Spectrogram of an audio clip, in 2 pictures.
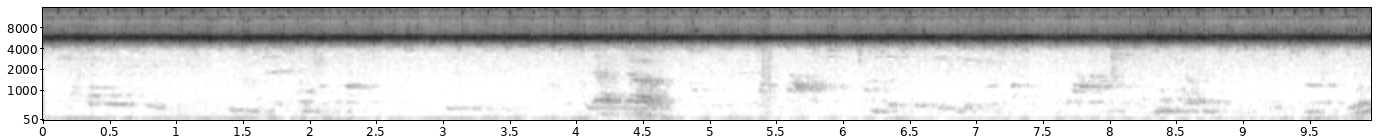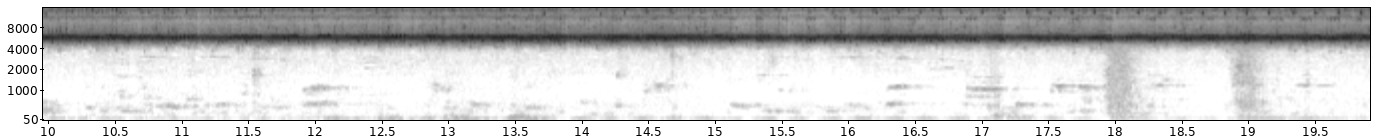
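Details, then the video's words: Thousands of crickets chirping inside a cricket breeding farm: a dense, unbroken high-pitched chorus of rapid pulsed trills, steady throughout, with faint low hum and scattered soft knocks underneath. "Cricket Chirping Sound"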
